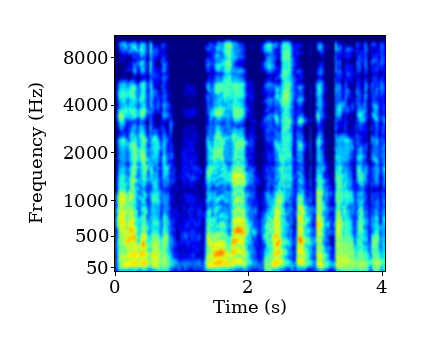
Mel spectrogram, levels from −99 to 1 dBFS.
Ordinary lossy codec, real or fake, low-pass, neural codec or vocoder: none; real; 9.9 kHz; none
